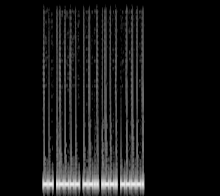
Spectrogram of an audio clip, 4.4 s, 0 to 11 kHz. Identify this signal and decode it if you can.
Morse code, heard as a keyed tone, about 44 wpm, 700 Hz. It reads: M1ZP9
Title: Code Groups - 5 Letter:Numbers - 45wpm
